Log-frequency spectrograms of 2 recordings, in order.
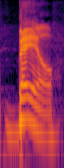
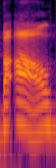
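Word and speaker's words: Baal: it if you've ever heard it before it's bail it's actually pronounced ba'al but bail this is a false god that they are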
